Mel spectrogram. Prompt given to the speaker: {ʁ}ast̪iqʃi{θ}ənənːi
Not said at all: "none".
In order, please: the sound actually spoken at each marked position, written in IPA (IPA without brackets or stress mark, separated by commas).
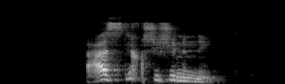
ʕ, ʃ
